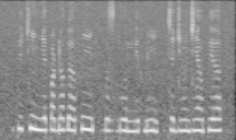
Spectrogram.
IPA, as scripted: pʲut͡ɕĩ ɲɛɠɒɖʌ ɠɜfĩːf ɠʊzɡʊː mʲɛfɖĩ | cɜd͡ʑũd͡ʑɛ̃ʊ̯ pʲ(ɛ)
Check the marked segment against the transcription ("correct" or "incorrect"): incorrect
